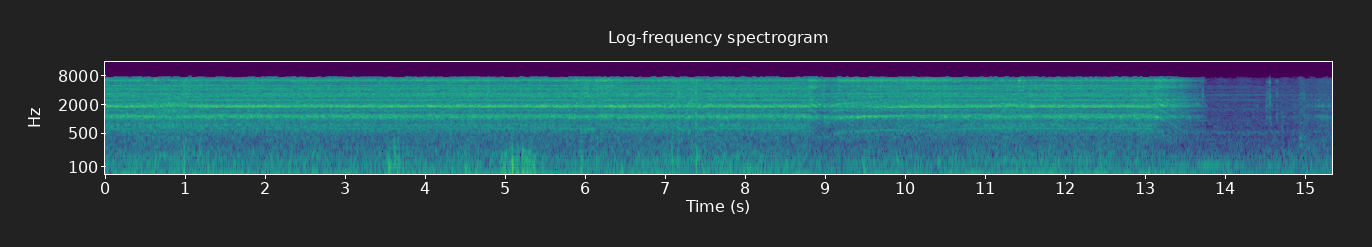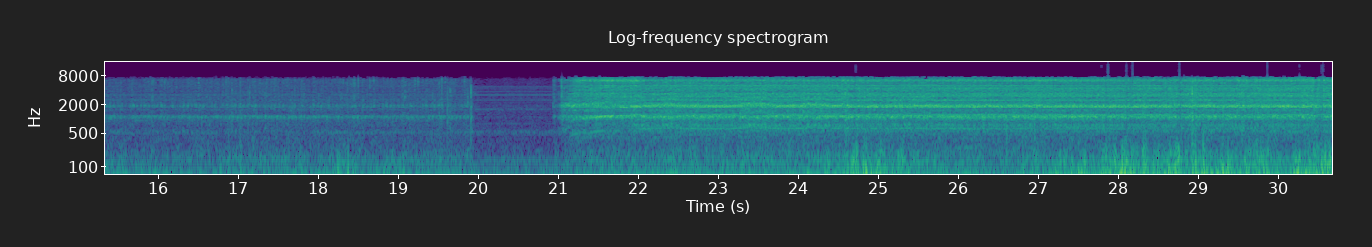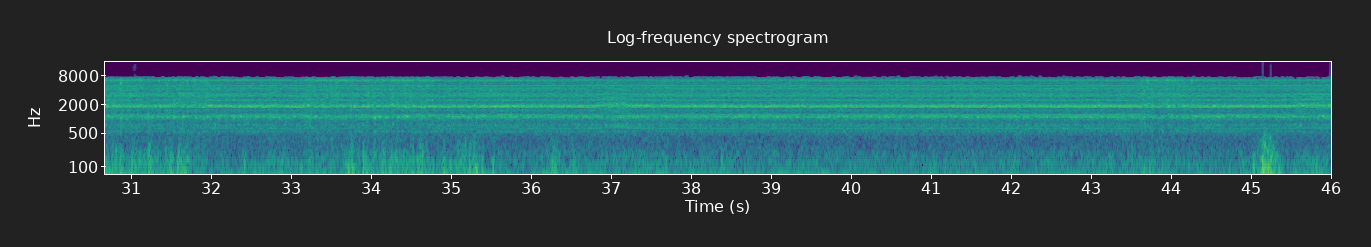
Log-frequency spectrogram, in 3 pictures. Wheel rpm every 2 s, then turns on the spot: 160, 160, 160, 160, 130, 160, 100, 10, 20, 20, 70, 160, 160, 160, 160, 160, 160, 160, 160, 160, 160, 160, 160.
14-20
